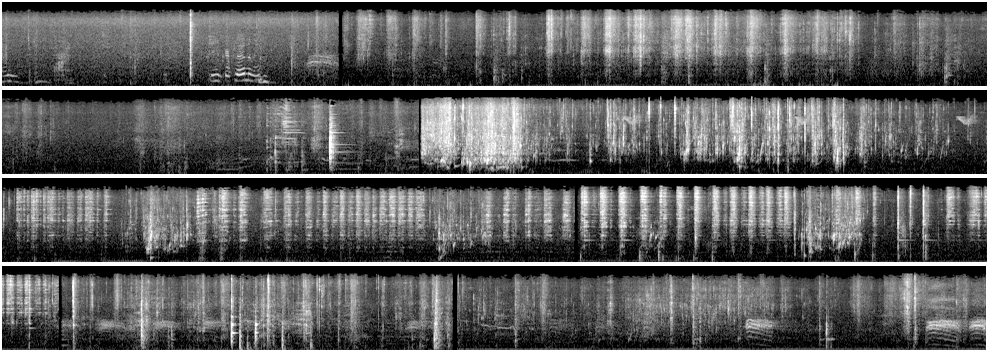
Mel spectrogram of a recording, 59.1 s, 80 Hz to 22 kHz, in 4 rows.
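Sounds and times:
water splashing and sloshing: 20.9 - 33.6, 35.6 - 37.8, 40.6 - 58.2.

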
